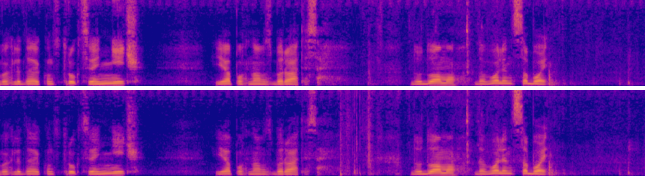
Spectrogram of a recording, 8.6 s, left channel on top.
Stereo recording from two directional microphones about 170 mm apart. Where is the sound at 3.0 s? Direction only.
25° left (ahead or behind).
